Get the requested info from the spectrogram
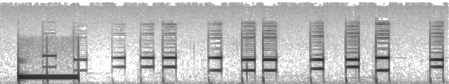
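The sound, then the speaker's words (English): Telephone touch tones pressed on a keypad as a door slams: a longer steady tone, then about a dozen short, fairly loud keypad beeps at an uneven rhythm, each starting with a sharp click. No one speaks. “And I've discovered through a couple hours of playing around today and things I really shouldn't be playing with, that you can use that slamming door to your advantage by hitting touch tones as the door slams.”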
